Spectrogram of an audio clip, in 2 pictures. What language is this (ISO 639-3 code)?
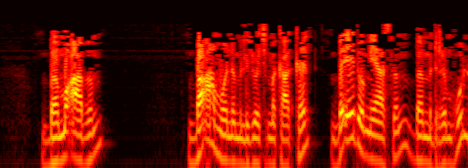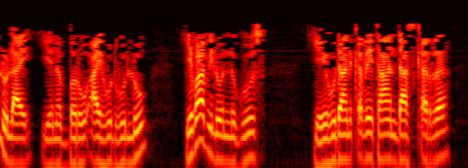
amh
